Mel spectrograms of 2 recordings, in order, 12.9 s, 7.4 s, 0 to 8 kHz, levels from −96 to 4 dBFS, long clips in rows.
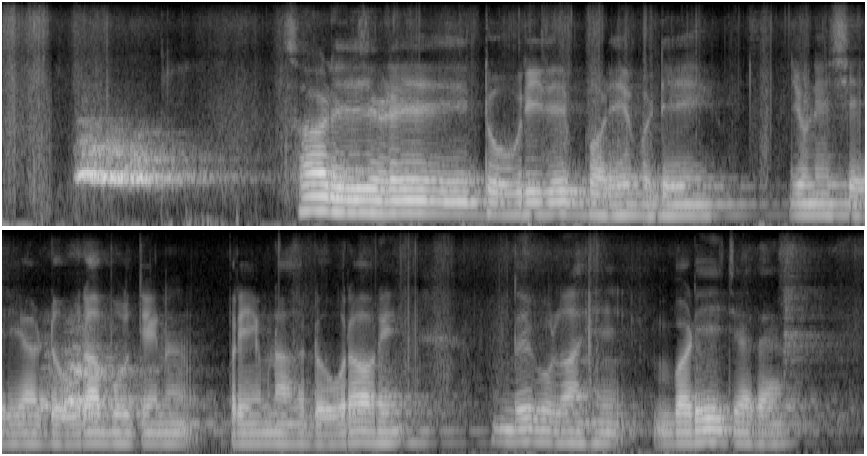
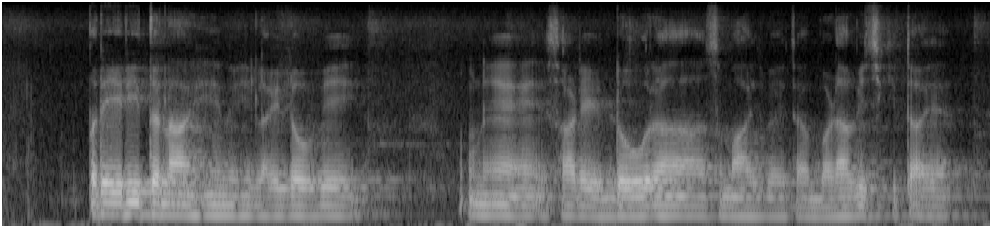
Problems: background sounds at intervals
